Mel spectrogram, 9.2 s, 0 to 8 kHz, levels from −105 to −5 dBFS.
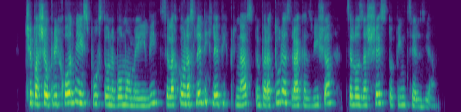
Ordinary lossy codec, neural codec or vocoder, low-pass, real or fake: none; codec, 16 kHz, 4.8 kbps, FACodec; none; fake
